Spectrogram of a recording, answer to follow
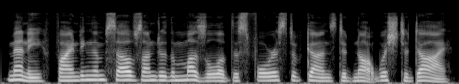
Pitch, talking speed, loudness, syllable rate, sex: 175 Hz, 210 wpm, -15 LUFS, 5.2 syllables/s, female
